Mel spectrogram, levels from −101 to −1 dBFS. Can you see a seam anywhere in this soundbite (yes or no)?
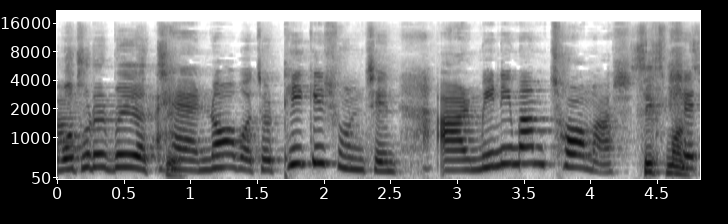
no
